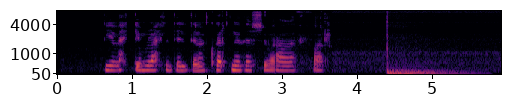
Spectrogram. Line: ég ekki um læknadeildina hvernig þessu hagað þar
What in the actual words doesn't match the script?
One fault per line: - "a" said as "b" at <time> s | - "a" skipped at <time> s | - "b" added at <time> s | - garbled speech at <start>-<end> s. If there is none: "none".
none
